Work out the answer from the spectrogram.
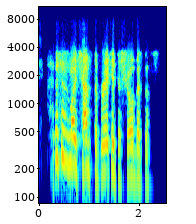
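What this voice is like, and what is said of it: Put-on Irish accent. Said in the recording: “a little example of my own acting range there with my Irish accent”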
